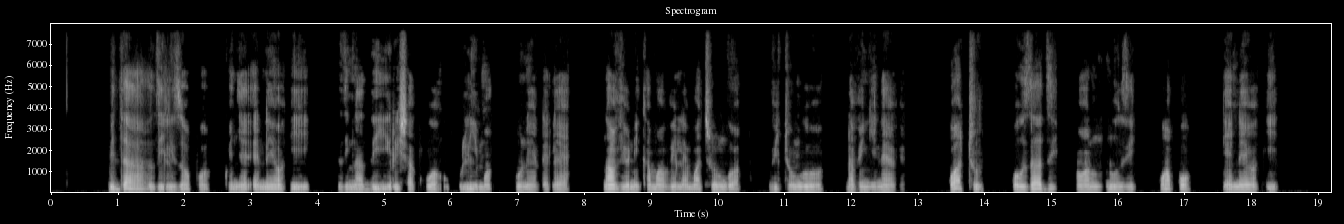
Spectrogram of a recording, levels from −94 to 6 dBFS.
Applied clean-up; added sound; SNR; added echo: neural mask model Resemble Enhance denoiser.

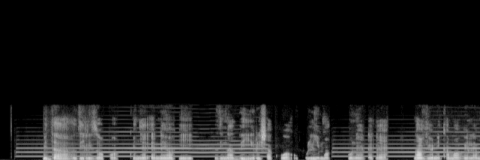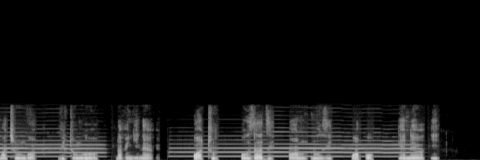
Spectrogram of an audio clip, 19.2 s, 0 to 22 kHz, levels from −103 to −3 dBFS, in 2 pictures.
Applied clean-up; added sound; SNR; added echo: none; Wind instrument, woodwind instrument; 13 dB; none.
